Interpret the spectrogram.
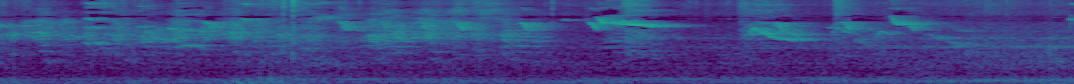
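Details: Yellow Gouldian finch in Chennai gives scattered thin, high chirps and short downslurred notes, a few per second, over a low background rumble.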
